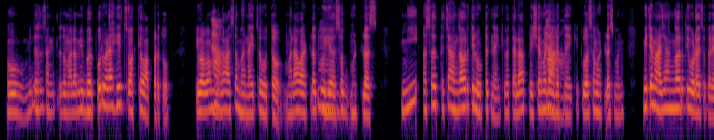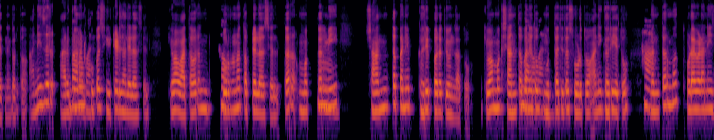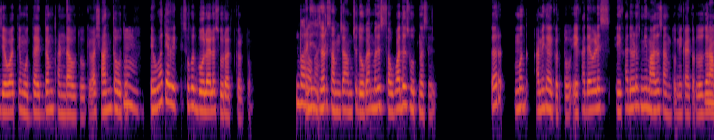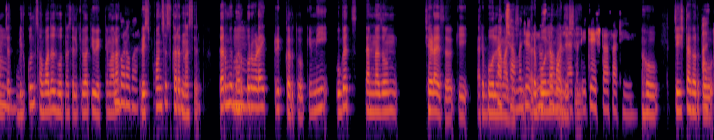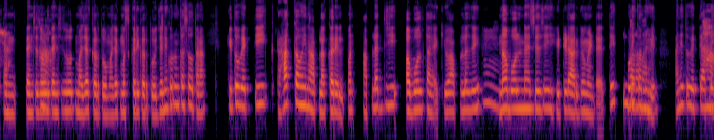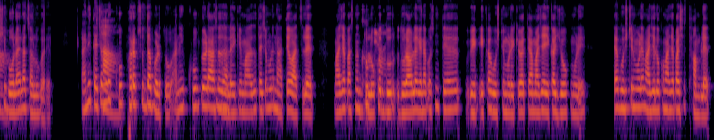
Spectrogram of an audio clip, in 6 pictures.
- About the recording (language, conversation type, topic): Marathi, podcast, गैरसमज दूर करण्यासाठी तुम्ही सुरुवात कशी कराल?
- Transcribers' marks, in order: in English: "प्रेशरमध्ये"; in English: "आर्ग्युमेंट"; in English: "हीटेड"; in English: "रिस्पॉन्सच"; in English: "ट्रिक"; in English: "हीटेड आर्ग्युमेंट"; in English: "जोकमुळे"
